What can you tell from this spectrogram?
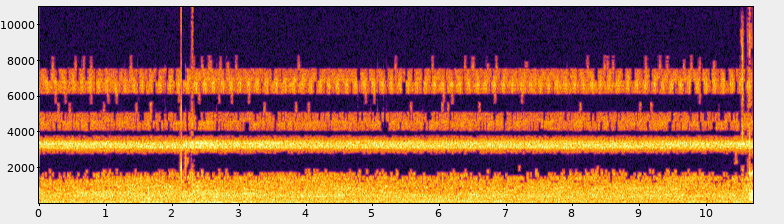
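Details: Night chorus of crickets in the California desert hills, almost nine o'clock in late September; continuous shrill trilling holding steady at several high pitches over a soft rushing background, one faint tap near the start and a knock at the end.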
